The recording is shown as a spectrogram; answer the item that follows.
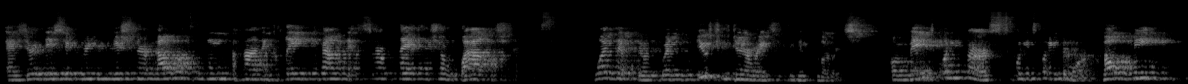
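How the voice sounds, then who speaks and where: A woman with a fairly high, very bright voice speaks directly and briefly as a candidate. She is heard from a distance in a strongly echoing hall. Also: a little hiss or hum. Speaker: county commission candidate. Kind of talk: campaign speech at a candidate forum. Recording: echoey hall, distant mic.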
